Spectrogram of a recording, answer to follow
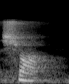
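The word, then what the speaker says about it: schwa: S, C, H, W, A, and its pronunciation is Shwa.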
